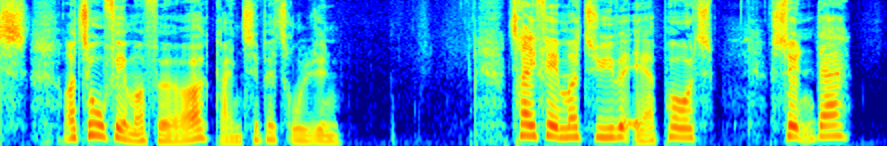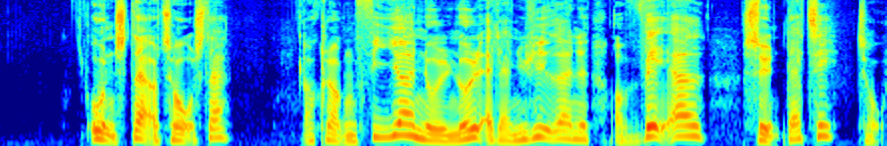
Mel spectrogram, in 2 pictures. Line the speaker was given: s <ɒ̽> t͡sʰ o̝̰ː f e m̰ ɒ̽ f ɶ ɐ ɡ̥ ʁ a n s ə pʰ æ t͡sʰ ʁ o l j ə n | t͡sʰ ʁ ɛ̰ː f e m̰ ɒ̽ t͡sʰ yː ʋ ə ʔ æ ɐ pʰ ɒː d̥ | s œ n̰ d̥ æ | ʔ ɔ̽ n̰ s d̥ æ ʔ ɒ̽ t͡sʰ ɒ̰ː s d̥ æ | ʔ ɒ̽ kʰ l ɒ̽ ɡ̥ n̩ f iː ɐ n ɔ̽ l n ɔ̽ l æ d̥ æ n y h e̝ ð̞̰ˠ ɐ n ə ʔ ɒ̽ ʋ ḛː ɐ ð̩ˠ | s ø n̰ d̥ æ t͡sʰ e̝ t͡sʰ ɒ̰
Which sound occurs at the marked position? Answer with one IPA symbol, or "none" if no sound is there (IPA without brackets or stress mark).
ɒ̽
